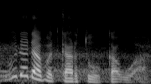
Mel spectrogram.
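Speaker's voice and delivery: ordinary talk, nothing marked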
